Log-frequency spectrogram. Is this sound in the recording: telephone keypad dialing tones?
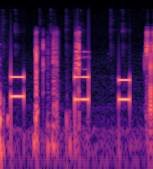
yes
